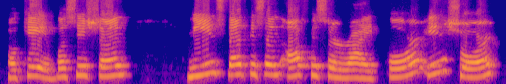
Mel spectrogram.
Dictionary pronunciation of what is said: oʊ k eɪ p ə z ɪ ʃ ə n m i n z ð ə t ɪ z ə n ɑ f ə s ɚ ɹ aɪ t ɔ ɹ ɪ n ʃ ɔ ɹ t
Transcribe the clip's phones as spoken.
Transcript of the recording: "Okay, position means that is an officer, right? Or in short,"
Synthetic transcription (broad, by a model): oʊ k eɪ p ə s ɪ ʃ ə n m i n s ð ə t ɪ s ə n ɑ f ə s ɚ ɹ aɪ t ɔ ɹ ɪ n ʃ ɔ ɹ t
